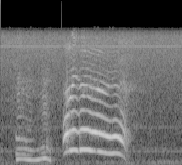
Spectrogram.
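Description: A toddler squeals in a high sing-song voice close by.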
